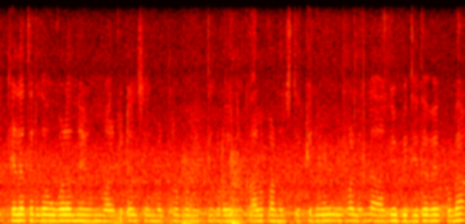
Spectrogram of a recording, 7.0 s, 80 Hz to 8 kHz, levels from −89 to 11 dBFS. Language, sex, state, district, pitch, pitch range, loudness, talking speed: Kannada, female, Karnataka, Bijapur, 210 Hz, 205-210 Hz, -17 LUFS, 170 wpm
